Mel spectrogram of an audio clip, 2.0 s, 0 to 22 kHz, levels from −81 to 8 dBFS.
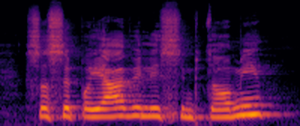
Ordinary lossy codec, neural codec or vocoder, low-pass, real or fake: none; none; none; real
